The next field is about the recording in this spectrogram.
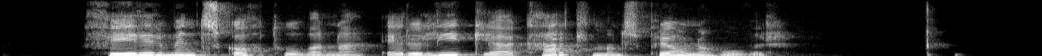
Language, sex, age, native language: Icelandic, female, 30-39, Icelandic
